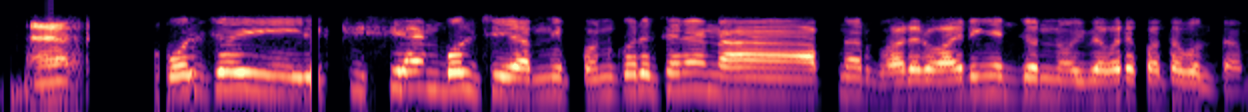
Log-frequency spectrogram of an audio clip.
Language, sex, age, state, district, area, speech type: Bengali, male, 45-60, West Bengal, Bankura, urban, conversation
